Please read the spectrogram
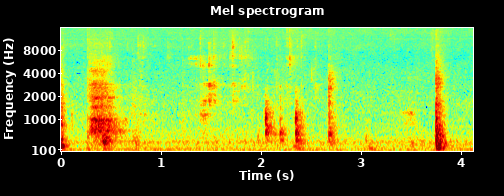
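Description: Mostly near silence, with a few faint clicks from a small crochet hook working yarn stitches against the plastic needles of a circular knitting machine as stitches are latched back up into ribbing. There is a cluster of light ticks about two seconds in and one sharper click near the end.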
